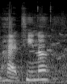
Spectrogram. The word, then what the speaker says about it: Hatterene: Alright, so I had Hatterene, that's how you pronounce it.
